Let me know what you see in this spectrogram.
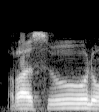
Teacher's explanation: ترقيق السين لا تقلبها إلى صاد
